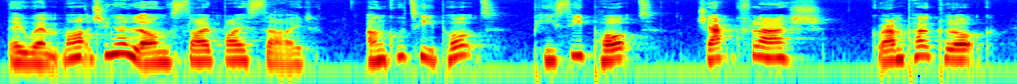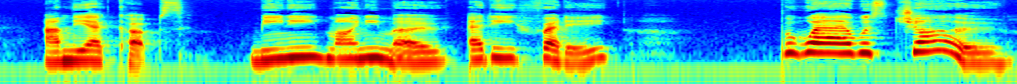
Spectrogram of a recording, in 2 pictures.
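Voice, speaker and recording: A woman reading a storybook to young children in an animated, expressive manner, addressing her listeners directly. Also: a little high, slow pace.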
